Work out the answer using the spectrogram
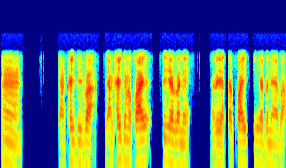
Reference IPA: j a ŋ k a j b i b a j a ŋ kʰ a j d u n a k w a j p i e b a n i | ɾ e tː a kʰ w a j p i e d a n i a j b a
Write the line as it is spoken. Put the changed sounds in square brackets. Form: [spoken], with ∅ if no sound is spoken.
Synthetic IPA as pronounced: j a ŋ [kʰ] a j b i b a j a ŋ kʰ a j d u n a [kʰ] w a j p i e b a n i | ɾ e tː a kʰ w a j p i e [b] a n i a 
